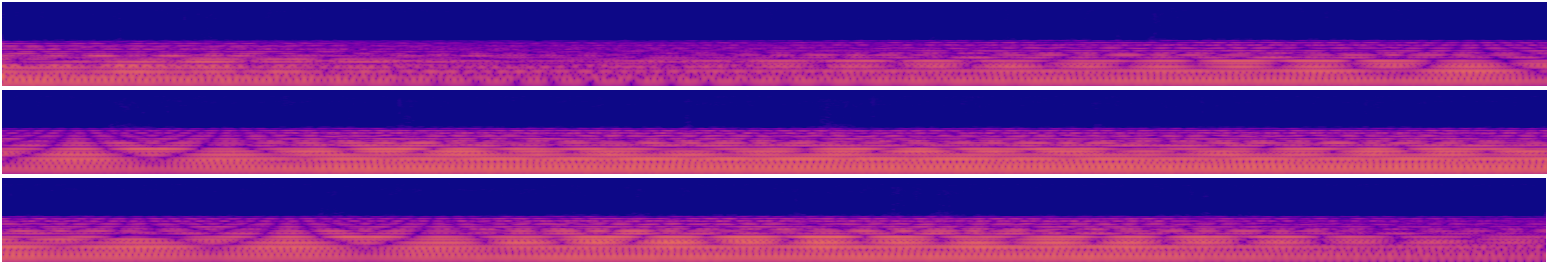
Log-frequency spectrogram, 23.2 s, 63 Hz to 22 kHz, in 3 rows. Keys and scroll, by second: 15.9 ctrl+z.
